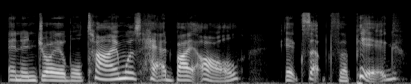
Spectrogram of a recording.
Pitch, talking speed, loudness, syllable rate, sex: 205 Hz, 130 wpm, -17 LUFS, 3.8 syllables/s, female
